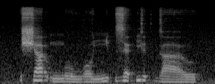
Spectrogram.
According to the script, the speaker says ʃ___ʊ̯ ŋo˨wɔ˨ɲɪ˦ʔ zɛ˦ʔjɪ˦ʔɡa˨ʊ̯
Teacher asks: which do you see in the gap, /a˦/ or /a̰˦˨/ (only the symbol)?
a̰˦˨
